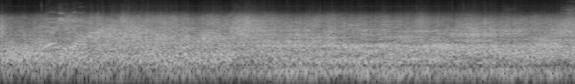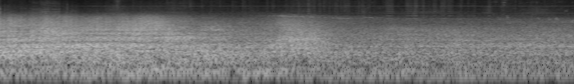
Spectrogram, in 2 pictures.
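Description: Air Force One thundering down the runway at LAX, a loud, sustained jet engine roar close by that slowly eases as the aircraft pulls away.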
